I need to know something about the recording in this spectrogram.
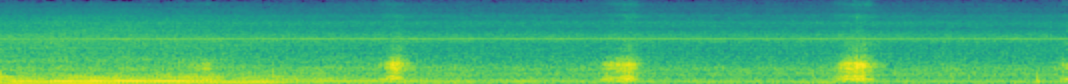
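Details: Dog asleep and snoring, with a low droning hum in the first few seconds, then three rough, airy snore bursts spaced roughly two seconds apart against quiet background hiss.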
